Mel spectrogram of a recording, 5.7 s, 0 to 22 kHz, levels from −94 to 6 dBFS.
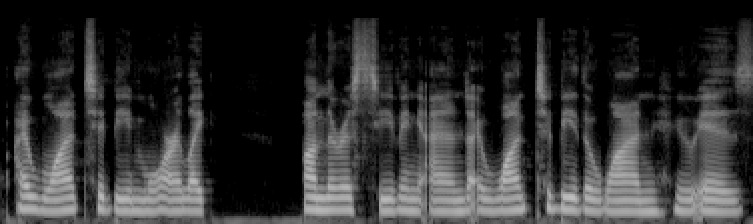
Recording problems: none

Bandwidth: 16 kHz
